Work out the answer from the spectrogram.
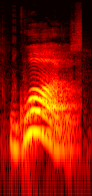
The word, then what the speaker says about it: words: No empieza por la G. No sé de dónde os sale la G. No es word, words.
